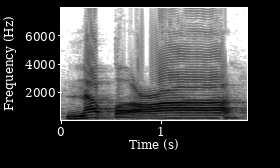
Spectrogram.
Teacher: یہ قاف میں قلقلہ کریں گے اور اس کو موٹا بھی کریں گے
